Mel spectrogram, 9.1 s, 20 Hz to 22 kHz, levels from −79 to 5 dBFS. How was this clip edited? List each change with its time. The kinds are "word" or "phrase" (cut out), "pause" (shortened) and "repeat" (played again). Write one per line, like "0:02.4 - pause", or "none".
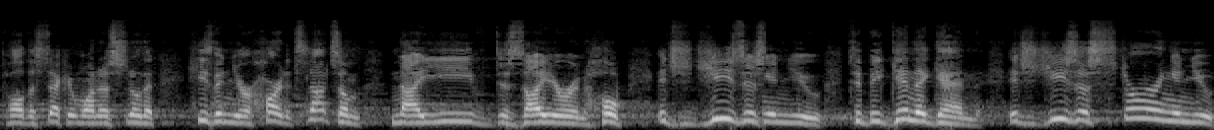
0:01.6 - word
0:02.5 - word
0:05.7 - word

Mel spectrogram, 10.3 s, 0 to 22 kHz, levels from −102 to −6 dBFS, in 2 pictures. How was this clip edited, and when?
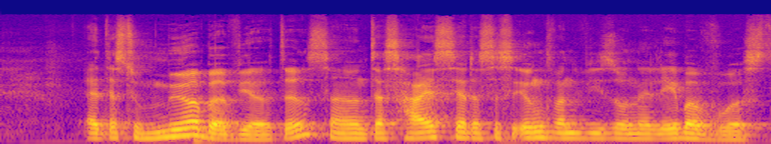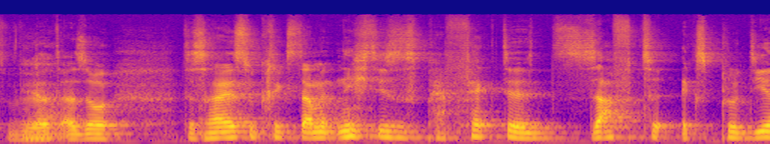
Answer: none

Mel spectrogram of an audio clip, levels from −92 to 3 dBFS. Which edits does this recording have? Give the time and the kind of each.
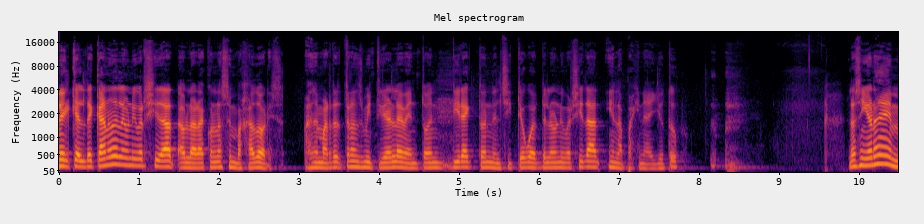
none

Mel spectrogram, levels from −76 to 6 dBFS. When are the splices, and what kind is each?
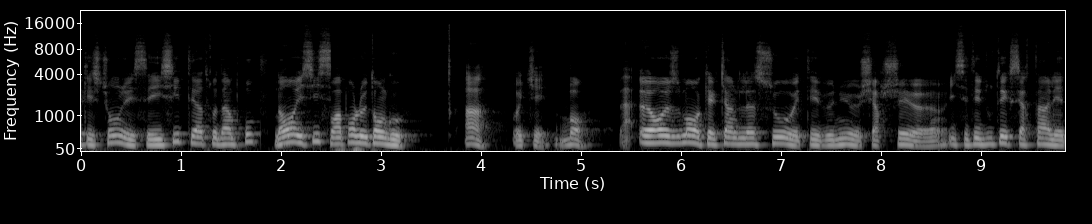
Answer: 0:02.5 - word

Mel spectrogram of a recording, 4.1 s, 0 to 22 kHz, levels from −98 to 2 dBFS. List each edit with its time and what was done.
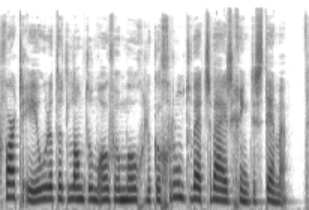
0:01.1 - word

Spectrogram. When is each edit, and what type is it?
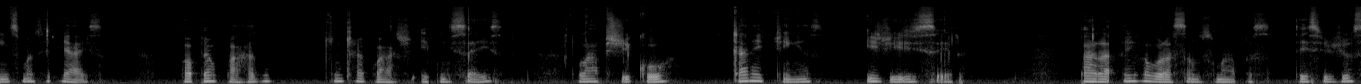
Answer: none

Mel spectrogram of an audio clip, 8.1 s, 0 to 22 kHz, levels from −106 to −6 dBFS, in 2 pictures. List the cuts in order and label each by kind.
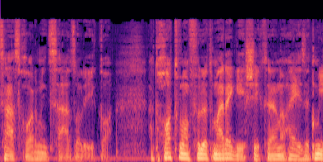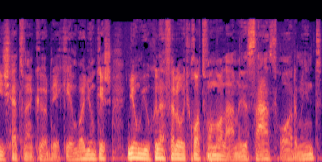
none

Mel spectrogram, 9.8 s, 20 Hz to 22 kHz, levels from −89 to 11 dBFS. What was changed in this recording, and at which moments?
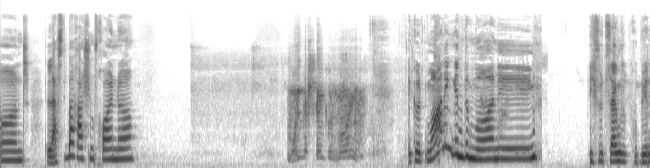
0:00.9 - word

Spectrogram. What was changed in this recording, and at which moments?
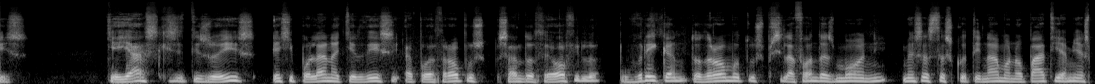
none

